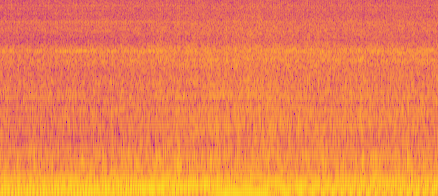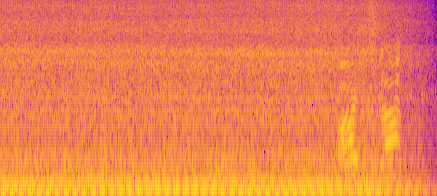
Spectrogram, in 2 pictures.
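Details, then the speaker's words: Spider autocross car on a wheels-up test: steady engine drone with the driven wheels spinning and a faint whirring underneath. It occurs on either side, so CVs are doubted; a transmission bearing is suspected, not confirmed. "so i have no idea what that noise is but i'm going to keep tracking it down as i continue to work on the car and i think i'm going to have to address it sometime this fall because it sounds like it's most likely a bearing in the transmission"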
